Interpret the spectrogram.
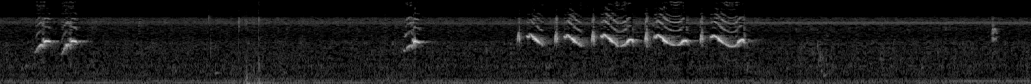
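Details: Sooty-headed bulbul, common around people, with a few sharp upward chirps, then a rapid run of wavy, warbled whistles repeated about twice a second before fading. A steady high hiss and a low hum run beneath.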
